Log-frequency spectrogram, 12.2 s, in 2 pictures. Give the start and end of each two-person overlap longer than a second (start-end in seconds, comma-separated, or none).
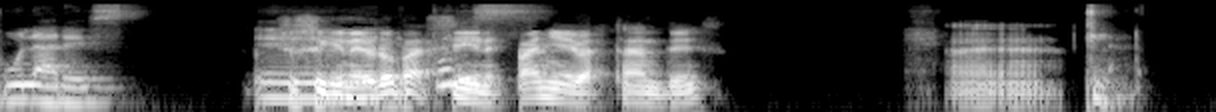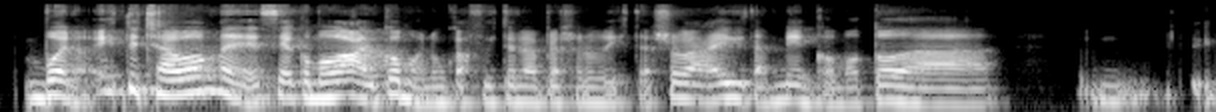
1.4-2.8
